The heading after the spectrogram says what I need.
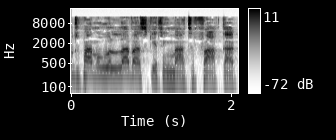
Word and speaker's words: MataWHAKA: MataWHAKA? MataWHAKA. You really need to emphasise the whaka. Whaka. That's it, whaka. Yes, the legal department will love us getting MataWHAKA correct.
